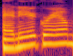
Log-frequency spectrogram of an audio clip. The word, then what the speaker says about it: Enneagram: this right so okay was I pronouncing it right anagram is that right that's right yes it's something I feel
